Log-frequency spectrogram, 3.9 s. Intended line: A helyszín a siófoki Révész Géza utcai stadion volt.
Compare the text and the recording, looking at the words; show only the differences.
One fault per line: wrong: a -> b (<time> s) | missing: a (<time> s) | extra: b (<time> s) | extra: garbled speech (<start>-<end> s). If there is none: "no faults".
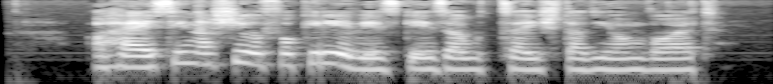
no faults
